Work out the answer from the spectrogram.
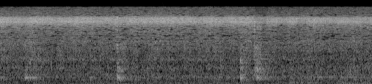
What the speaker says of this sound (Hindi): जो तेल बचा है तो इसी में मैं थोड़ा सा जो मसाला बचा था वो डाल दूंगी और इसको मिक्स कर दूंगी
